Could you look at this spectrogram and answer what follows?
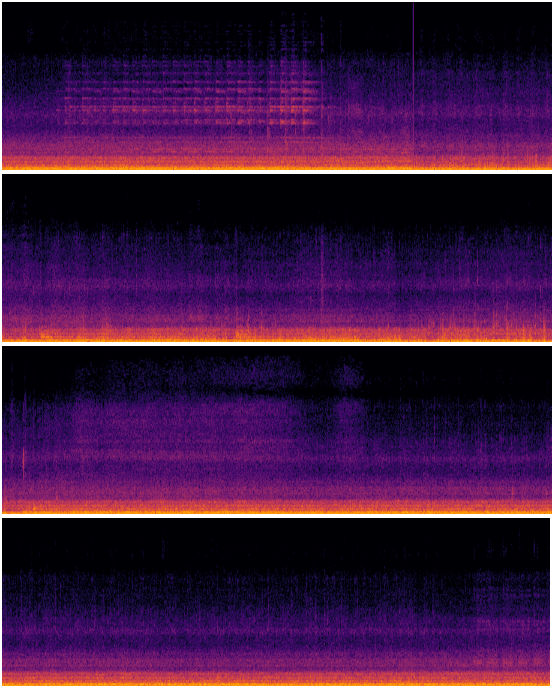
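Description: Steady wind rush buffeting the microphone of a bike-mounted action camera on a road bike at racing speed, mixed with road noise.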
